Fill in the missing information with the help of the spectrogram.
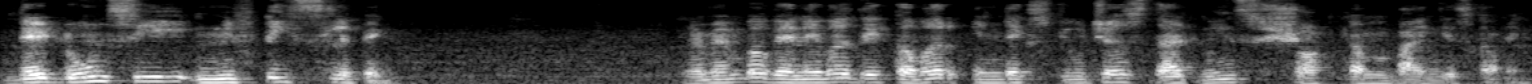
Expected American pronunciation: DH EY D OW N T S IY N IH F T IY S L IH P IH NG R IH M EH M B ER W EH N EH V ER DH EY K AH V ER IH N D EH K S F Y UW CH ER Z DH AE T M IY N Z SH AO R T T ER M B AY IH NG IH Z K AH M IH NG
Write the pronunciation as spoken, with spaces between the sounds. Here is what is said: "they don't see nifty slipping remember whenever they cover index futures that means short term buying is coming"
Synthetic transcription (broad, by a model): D EY D OW N T S IY N IH F T IY S L IH P IH NG R IH M EH M B ER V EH N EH V ER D EY K AH V ER IH N D EH K S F Y UW CH ER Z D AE T M IY N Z SH AO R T T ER M B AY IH NG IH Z K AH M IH NG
